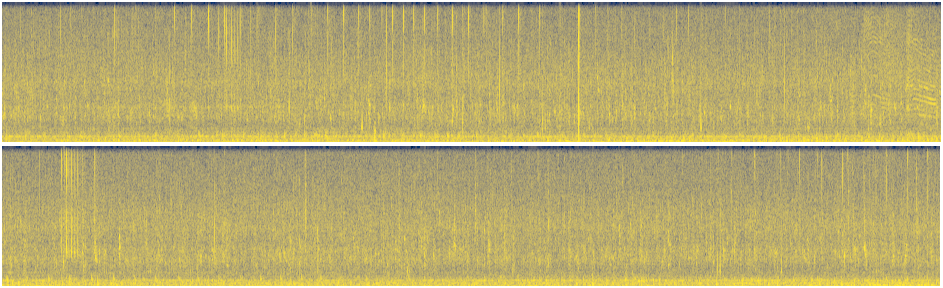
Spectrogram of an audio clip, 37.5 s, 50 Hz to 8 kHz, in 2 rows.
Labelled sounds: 17.2	18.7	killer whale, southern resident, J pod, call S04, 0.46 to 8.0 kHz

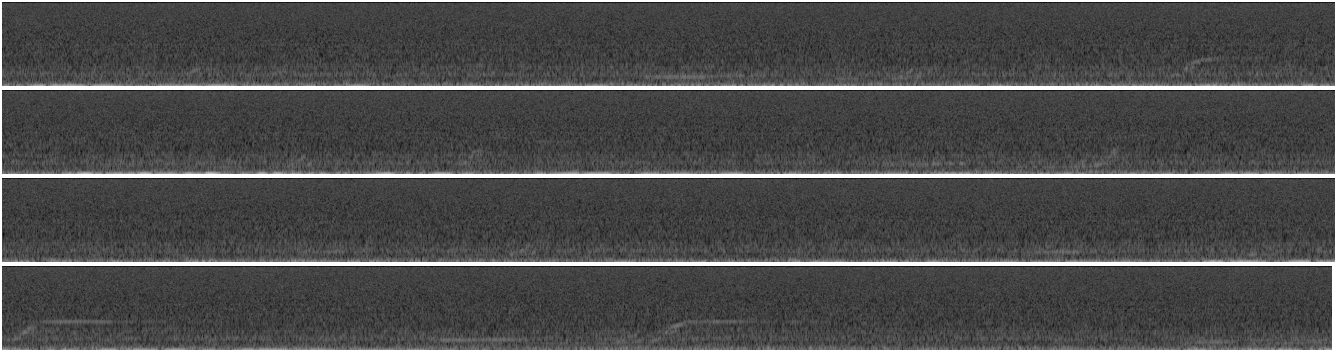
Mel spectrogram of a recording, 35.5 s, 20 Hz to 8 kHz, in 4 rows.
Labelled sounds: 7.9	8.2	humpback whale, 0.80 to 1.1 kHz
26.9	27.4	humpback whale, 0.96 to 1.1 kHz
31.1	31.6	humpback whale, 0.80 to 1.1 kHz

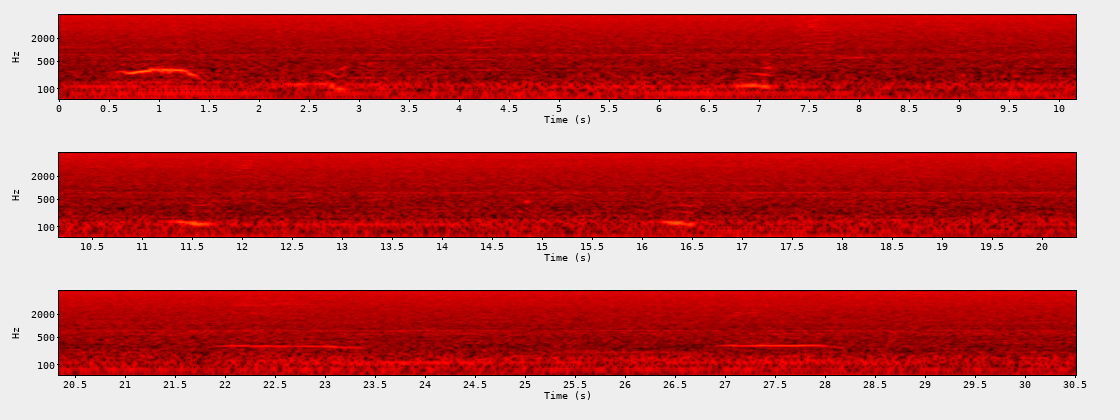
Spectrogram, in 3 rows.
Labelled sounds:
7.6	7.8	humpback whale, 1.5 to 1.6 kHz
22.2	22.5	humpback whale, 5.0 to 5.2 kHz

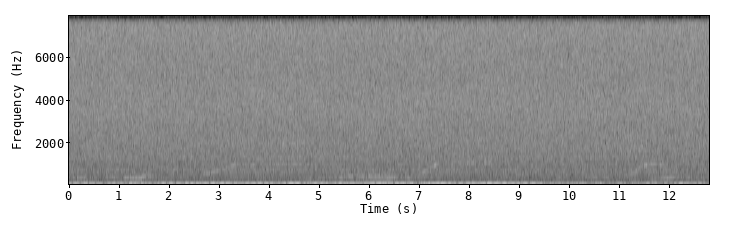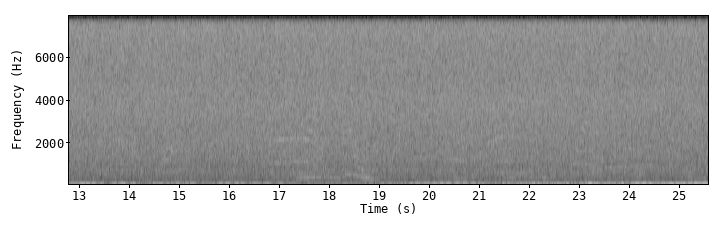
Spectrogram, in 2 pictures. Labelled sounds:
3.1	3.4	humpback whale, 0.80 to 1.1 kHz
11.4	11.8	humpback whale, 0.80 to 1.1 kHz
16.9	17.2	humpback whale, 2.1 to 2.2 kHz
20.4	20.7	humpback whale, 1.1 to 1.2 kHz
21.3	21.6	humpback whale, 2.1 to 2.3 kHz

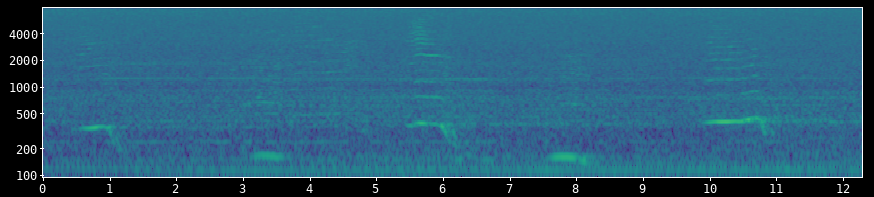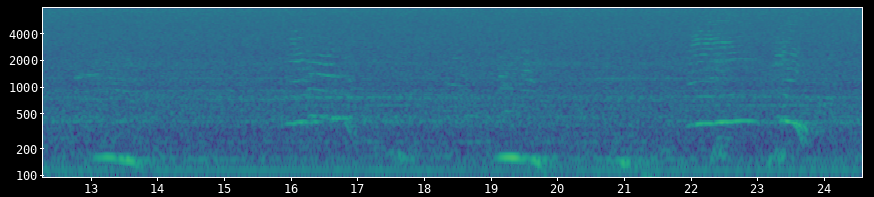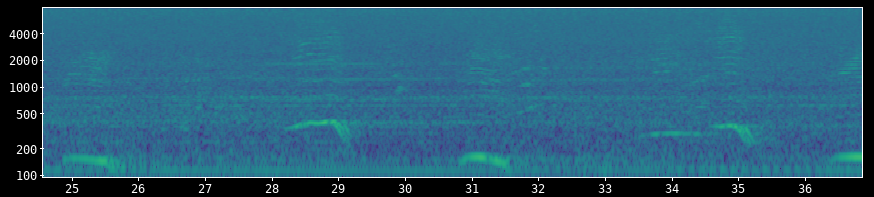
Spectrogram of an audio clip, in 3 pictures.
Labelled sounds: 5.5	6.0	humpback whale, 2.1 to 4.4 kHz
10.5	10.8	humpback whale, 0.83 to 0.96 kHz
12.7	13.1	humpback whale, 1.2 to 1.5 kHz
15.9	16.8	humpback whale, 1.3 to 2.5 kHz
18.3	18.6	humpback whale, 0.99 to 1.2 kHz
22.0	22.9	humpback whale, 1.9 to 3.6 kHz
23.4	23.6	humpback whale, 2.2 to 2.6 kHz
25.2	25.5	humpback whale, 2.0 to 2.2 kHz
28.4	28.9	humpback whale, 1.9 to 3.2 kHz
31.0	31.4	humpback whale, 1.5 to 1.7 kHz
34.6	35.0	humpback whale, 2.1 to 3.3 kHz
36.6	36.8	humpback whale, 1.6 to 1.7 kHz

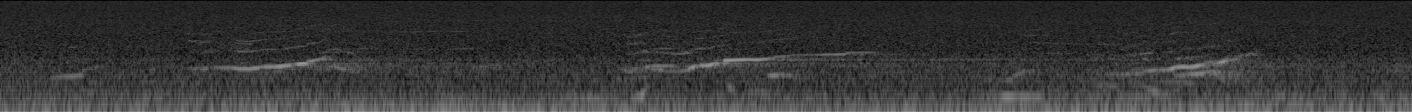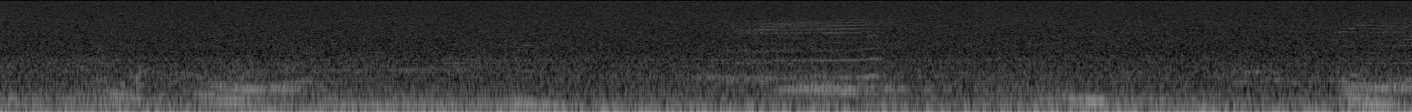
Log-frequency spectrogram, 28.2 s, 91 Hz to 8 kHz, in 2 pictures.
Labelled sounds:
2.3	3.1	humpback whale, 0.99 to 1.7 kHz
6.6	8.8	humpback whale, 0.80 to 1.3 kHz
12.0	12.6	humpback whale, 0.80 to 1.3 kHz
21.7	22.8	humpback whale, 2.4 to 3.3 kHz

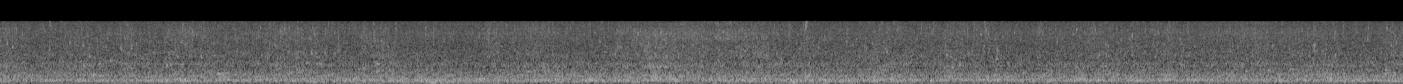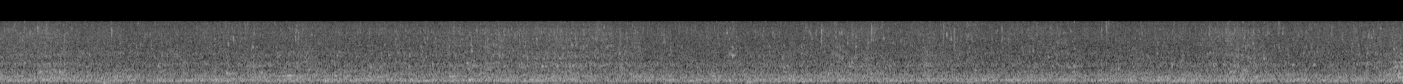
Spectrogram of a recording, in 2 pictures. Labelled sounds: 6.4	6.7	water noise, 0.78 to 0.88 kHz

